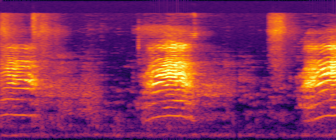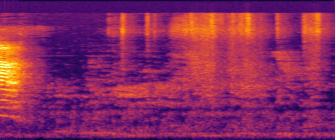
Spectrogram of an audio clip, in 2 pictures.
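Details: Indoors, a house cat wanders and lets out two loud meows about a second and a half apart, each rising then falling, over a steady low background hum.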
